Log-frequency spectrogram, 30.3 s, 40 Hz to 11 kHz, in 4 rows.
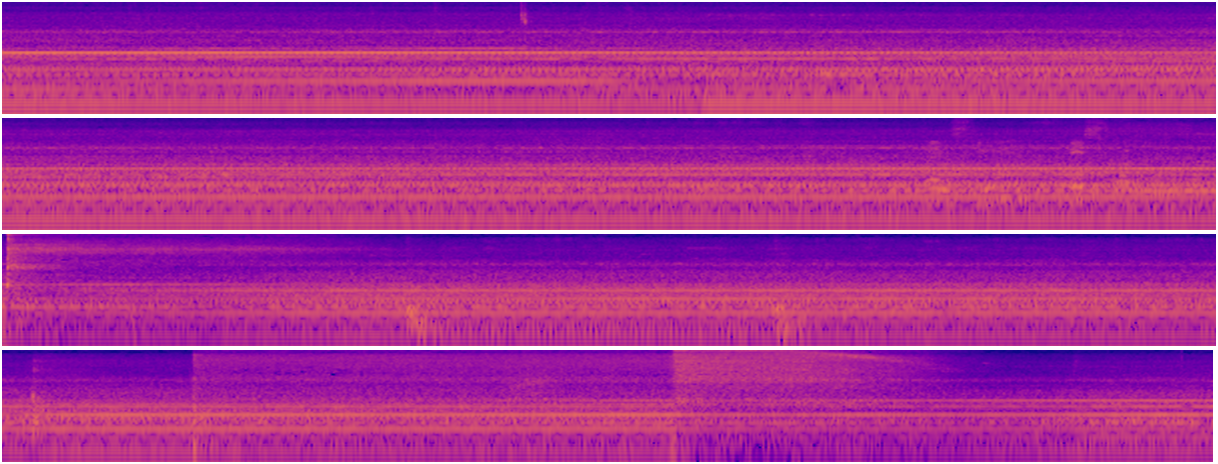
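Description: Henkelman Falcon 80 chamber vacuum packer running a cycle: a steady hum from its vacuum pump while the chamber is evacuated, then, about halfway, a sharp click and a burst of hiss as the cycle moves on. Near the end a louder hiss of air rushes back into the chamber and dies away as the pressure evens out.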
